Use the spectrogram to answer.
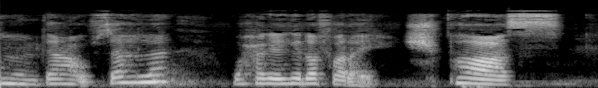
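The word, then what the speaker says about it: Spaß: شباس، شايف اس ست اهو، فانا نطقتها صوت السين.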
